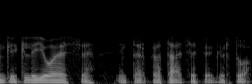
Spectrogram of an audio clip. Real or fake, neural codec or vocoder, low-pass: real; none; 3.6 kHz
